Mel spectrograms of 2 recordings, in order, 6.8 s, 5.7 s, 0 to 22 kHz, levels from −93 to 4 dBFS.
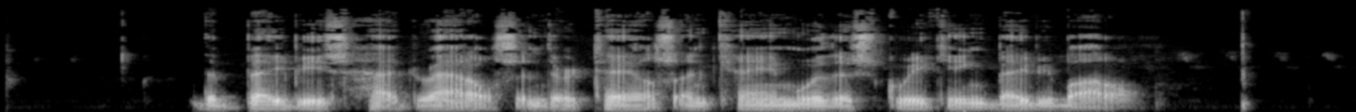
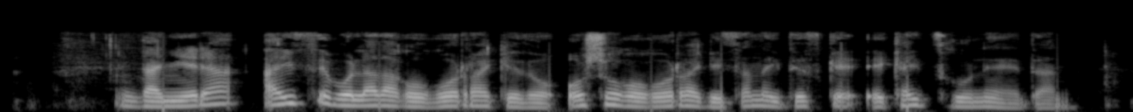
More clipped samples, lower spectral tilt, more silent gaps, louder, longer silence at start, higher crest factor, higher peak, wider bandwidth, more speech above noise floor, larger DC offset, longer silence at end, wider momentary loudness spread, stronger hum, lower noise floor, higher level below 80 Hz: neither; about the same, -4 dB/octave vs -4.5 dB/octave; neither; first, -20 LUFS vs -33 LUFS; first, 0.95 s vs 0.55 s; about the same, 20 dB vs 20 dB; first, -2 dBFS vs -14 dBFS; first, 16.5 kHz vs 8 kHz; first, 60 dB vs 31 dB; neither; first, 0.55 s vs 0.35 s; about the same, 10 LU vs 11 LU; neither; first, -80 dBFS vs -63 dBFS; first, -56 dBFS vs -68 dBFS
